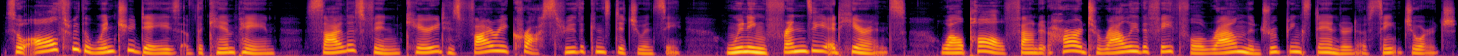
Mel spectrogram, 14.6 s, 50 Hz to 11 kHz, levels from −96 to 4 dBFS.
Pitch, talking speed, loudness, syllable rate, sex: 215 Hz, 150 wpm, -18 LUFS, 4.1 syllables/s, female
